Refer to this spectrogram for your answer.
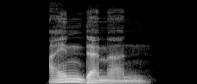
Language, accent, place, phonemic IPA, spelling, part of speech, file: German, Germany, Berlin, /ˈaɪ̯nˌdɛmɐn/, eindämmern, verb, De-eindämmern.ogg
- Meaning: 1. to fall into a light sleep, begin to doze 2. to fall (of dusk, evening), to grow darker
